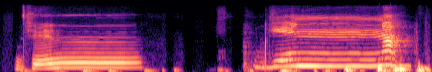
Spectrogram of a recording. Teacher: The noon mushaddad means a 2-second nasal sound.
